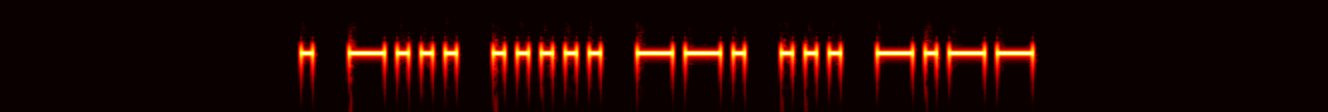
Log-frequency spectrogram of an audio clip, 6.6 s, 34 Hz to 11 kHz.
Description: Morse code, heard as a keyed tone, about 20 wpm, 700 Hz. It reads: EB5GSY
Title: DXCC-100 Call Signs - 6 Characters - 20wpm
